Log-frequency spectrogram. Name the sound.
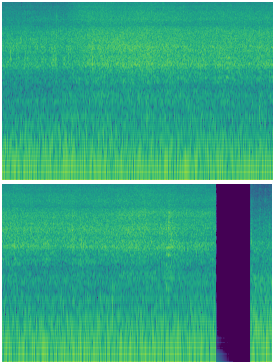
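capsicum and chopped onion stir-frying in a pan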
